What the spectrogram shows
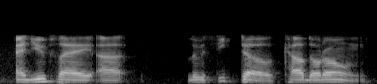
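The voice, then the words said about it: Fake Spanish accent. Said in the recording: “that was like a fake Spanish accent”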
